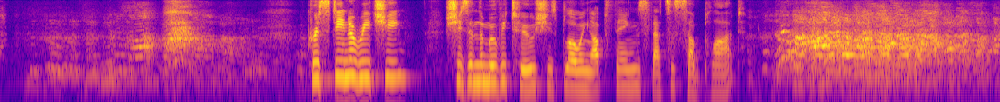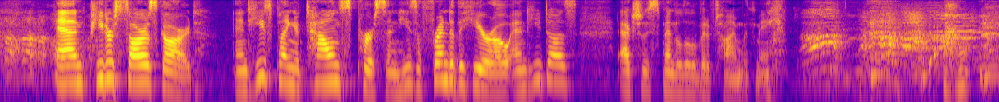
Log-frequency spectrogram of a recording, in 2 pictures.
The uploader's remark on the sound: recorded at one of the earliest Afterbirth shows in Los Angeles in 2006.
